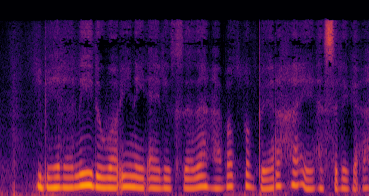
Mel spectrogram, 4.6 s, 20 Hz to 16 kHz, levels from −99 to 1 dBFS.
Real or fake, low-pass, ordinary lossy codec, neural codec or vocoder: fake; 10.8 kHz; MP3, 48 kbps; codec, 16 kHz in and 24 kHz out, 0.9 kbps, LongCat-Audio-Codec, four codebook decoder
